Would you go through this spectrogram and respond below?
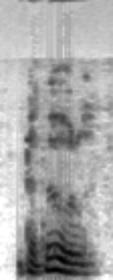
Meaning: A tree native to South Asia, Vachellia nilotica subsp. indica, formerly Acacia nilotica subsp. indica
- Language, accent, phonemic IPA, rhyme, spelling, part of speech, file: English, Southern England, /bəˈbuːl/, -uːl, babul, noun, LL-Q1860 (eng)-babul.wav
